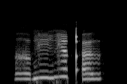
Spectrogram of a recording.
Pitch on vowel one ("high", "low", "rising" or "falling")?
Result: low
